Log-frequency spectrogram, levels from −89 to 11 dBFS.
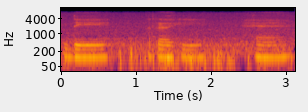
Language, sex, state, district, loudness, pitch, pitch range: Hindi, male, Haryana, Rohtak, -17 LUFS, 120 Hz, 115-125 Hz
